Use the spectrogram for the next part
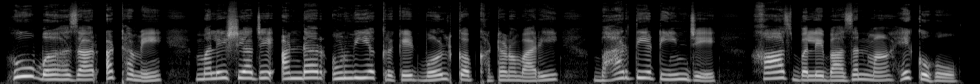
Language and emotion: Sindhi, neutral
